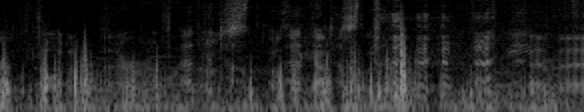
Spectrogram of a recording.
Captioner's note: giggles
